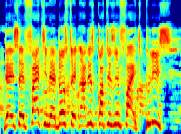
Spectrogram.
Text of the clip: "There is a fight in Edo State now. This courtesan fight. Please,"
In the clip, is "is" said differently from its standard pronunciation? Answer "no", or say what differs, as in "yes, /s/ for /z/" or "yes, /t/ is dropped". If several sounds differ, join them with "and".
yes, /s/ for /z/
